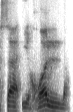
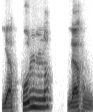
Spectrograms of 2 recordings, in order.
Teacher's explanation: le nun là, hein, il disparaît, le lam se dédouble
